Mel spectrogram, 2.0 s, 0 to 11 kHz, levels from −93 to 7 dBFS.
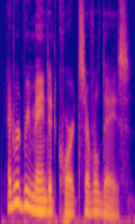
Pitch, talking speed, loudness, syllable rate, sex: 130 Hz, 175 wpm, -18 LUFS, 6.1 syllables/s, male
